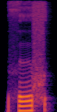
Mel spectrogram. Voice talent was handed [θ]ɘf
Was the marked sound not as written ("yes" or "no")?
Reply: no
